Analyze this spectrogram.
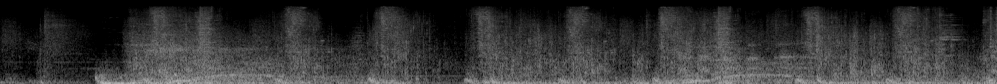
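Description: Spell blasts and weapon hits crackle and thump in a fast video game battle.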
